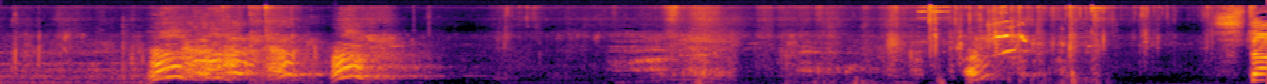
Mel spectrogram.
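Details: Central Asian Shepherd Dogs fence fighting, giving two loud, harsh barks early on followed by quieter growls and yelps, while a woman's voice scolds them to stop.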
